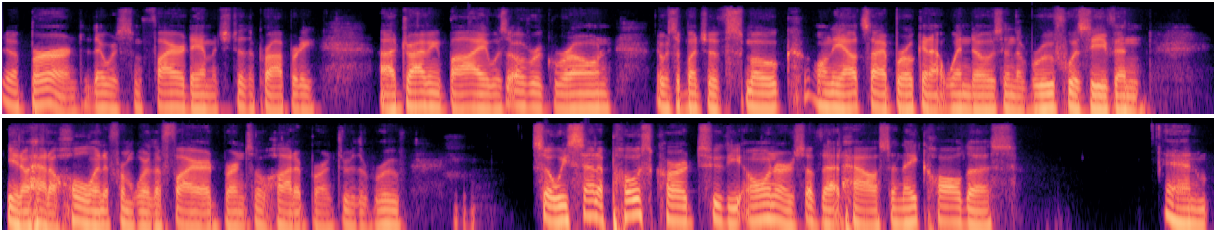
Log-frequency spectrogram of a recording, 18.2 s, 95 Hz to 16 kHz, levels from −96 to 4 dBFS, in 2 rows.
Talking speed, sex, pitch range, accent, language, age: 230 wpm, male, 120-145 Hz, American, English, 40-59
